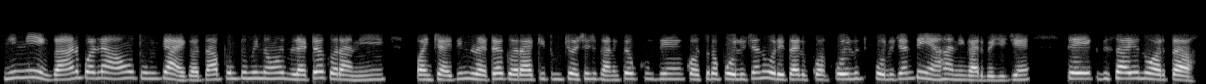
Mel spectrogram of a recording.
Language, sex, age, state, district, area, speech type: Goan Konkani, female, 45-60, Goa, Murmgao, rural, conversation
